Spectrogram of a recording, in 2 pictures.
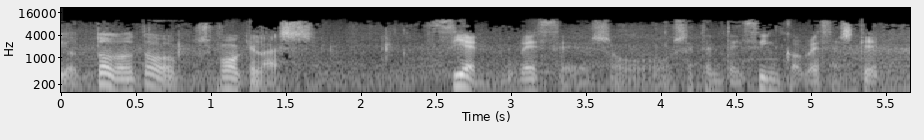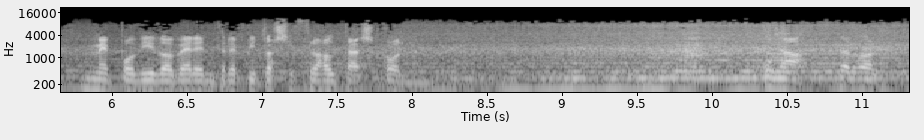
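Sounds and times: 
speech: 0.0 - 1.8, 2.6 - 9.1, 10.2 - 11.3
modified motorcycle engine revving as it passes: 5.0 - 11.3.

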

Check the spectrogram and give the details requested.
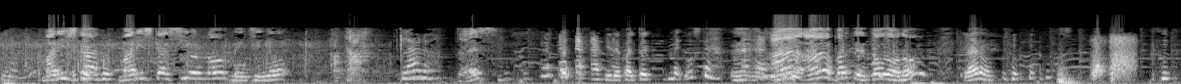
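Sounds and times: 
speech: 0.4 - 11.8
laughter: 5.0 - 6.2, 6.9 - 8.2, 9.9 - 10.8, 11.4 - 11.8
slap on the face: 10.6 - 11.5
rough burst of noise: 10.9 - 11.5.

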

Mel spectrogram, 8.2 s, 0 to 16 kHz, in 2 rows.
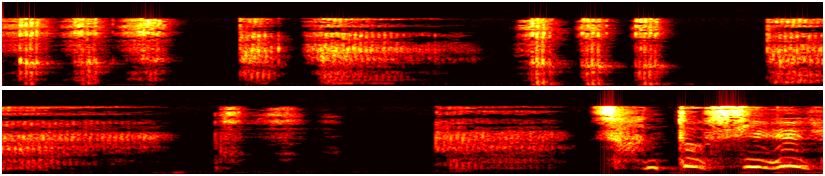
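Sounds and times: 
snoring with rattling, snorting inhales and breathy exhales: 0.0 - 5.6, 6.2 - 7.0
speech: 7.2 - 8.2.

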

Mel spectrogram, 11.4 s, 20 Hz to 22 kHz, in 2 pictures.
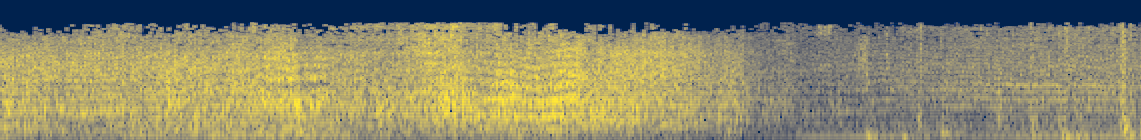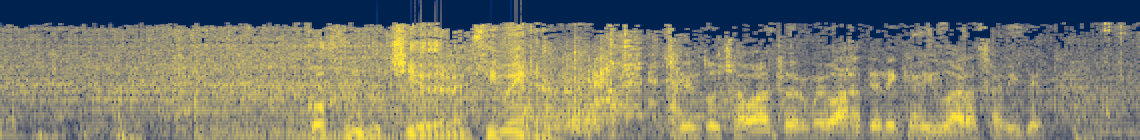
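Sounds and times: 
police car engine approaching: 0.1 - 9.0
faint wavering tones: 0.1 - 11.3
speech: 7.3 - 11.1.

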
